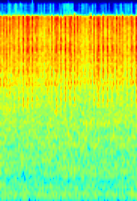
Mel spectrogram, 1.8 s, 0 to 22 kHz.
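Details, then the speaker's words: 2013 Chevy Cruze petrol engine idling with a loud airy hiss over the pulse, a vacuum leak from the failed PCV valve in the valve cover, throwing MAP and lean codes; fix is replacing the whole valve cover. "if you're having that hissing sound first thing rod will put your hand you can finger right there put it right there like most likely that's where it's coming from"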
